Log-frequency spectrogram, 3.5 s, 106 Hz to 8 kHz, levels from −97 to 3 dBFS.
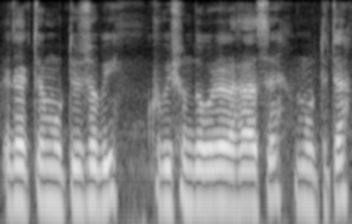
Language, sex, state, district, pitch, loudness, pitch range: Bengali, male, Tripura, West Tripura, 160 Hz, -14 LUFS, 155-170 Hz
